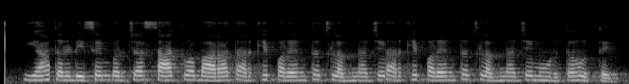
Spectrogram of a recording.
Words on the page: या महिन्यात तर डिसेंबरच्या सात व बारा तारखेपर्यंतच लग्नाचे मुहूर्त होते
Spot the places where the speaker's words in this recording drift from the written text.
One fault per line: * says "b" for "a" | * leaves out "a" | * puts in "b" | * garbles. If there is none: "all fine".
* leaves out "महिन्यात"
* puts in "तारखेपर्यंतच लग्नाचे"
